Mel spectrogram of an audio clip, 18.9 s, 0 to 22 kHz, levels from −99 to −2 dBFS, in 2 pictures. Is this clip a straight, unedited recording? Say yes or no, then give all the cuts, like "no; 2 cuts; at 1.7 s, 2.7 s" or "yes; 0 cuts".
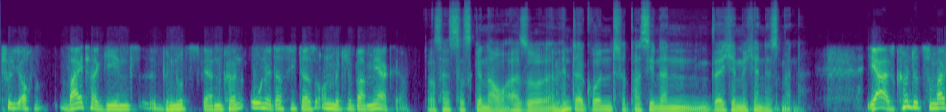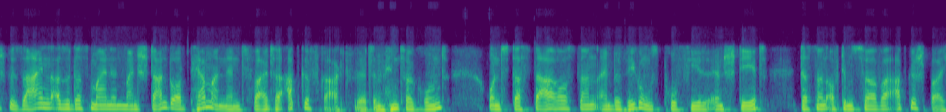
yes; 0 cuts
